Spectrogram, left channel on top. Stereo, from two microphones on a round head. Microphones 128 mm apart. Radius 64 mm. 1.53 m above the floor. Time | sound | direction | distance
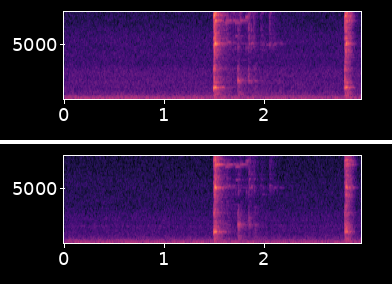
1.5 | breaking glass | 35° left (ahead or behind) | 1.8 m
